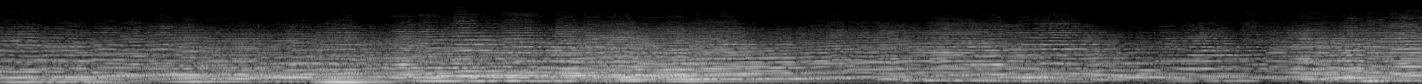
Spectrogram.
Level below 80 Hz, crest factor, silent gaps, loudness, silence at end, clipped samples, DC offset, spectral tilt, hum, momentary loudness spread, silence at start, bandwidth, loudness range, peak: -54 dBFS; 16 dB; none; -21 LUFS; 0 s; under 0.1%; under 0.1%; -7 dB/octave; none; 8 LU; 0 s; 14 kHz; 6 LU; -4 dBFS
